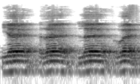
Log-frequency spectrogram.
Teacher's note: उच्चारण करते समय धवनी अंदर की ओर खींची हुई प्रतीत होती है अंदर की और जाके टच होती है ऐसा लगता है जैसे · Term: अंतस्थ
